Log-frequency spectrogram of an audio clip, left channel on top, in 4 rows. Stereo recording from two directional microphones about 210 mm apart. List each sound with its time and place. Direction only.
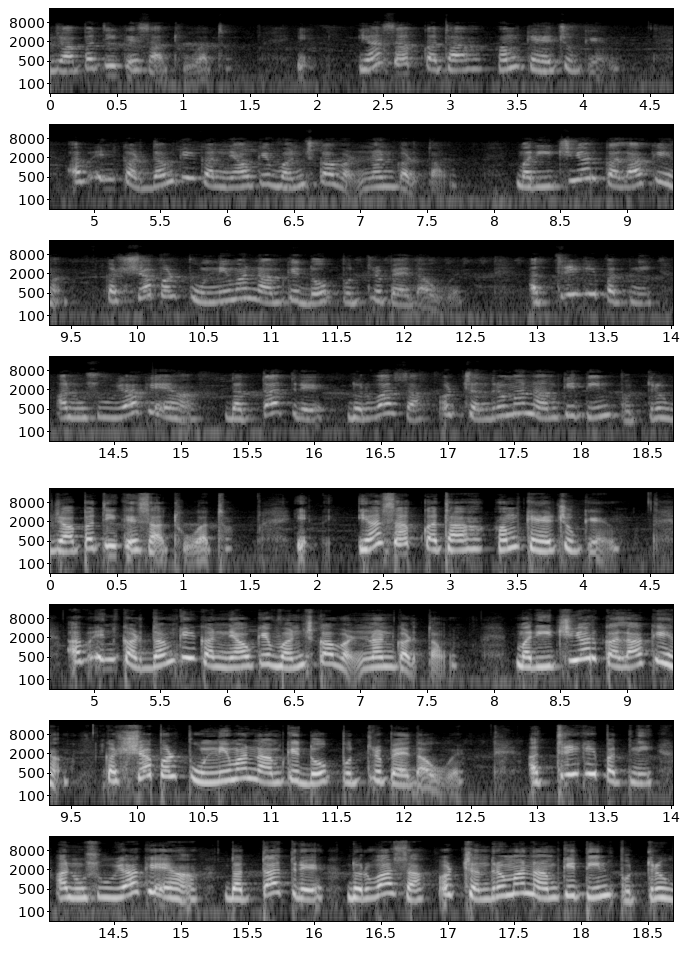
0.0 s a woman's voice: 50° right (ahead or behind)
